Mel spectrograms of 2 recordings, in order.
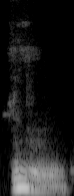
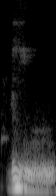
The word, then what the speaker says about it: Wien: The name of the city in German is said as Wien. Wien. See? This is the English name of old Vienna. Oh, the English version is Vienna, and German it's Wien.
